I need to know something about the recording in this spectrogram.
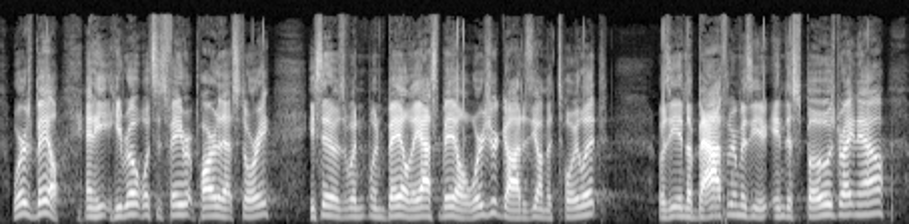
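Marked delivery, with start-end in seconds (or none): none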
